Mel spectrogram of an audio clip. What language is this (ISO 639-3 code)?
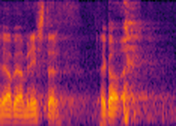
est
